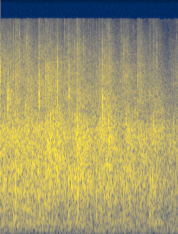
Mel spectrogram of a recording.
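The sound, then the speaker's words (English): A crowd bursts into steady applause for a spiritual tsunami coming to Jones County, a dense wash of many hands clapping at once, holding an even level throughout with no voices over it. “You can clap for that.”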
